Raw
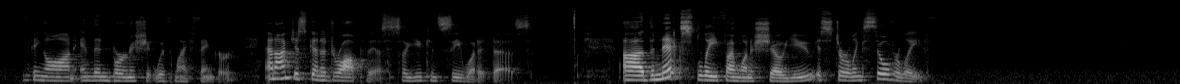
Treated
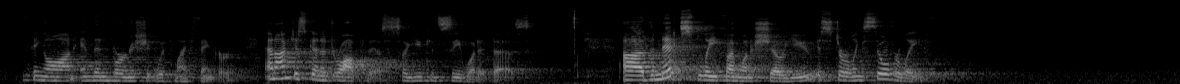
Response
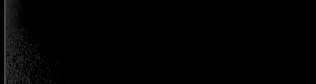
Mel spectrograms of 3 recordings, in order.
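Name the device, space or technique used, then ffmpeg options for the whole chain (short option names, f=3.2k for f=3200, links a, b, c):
saturated reverb return: -filter_complex "[0:a]asplit=2[a][b];[1:a]atrim=start_sample=2205[c];[b][c]afir=irnorm=-1:irlink=0,asoftclip=type=tanh:threshold=-25dB,volume=-1dB[d];[a][d]amix=inputs=2:normalize=0,volume=-6.5dB"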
